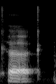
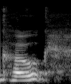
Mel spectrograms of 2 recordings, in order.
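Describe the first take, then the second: First: It is said in a northern British accent. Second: It is said in a standard accent. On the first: "my northern British accent" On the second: "instead of saying Coke"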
